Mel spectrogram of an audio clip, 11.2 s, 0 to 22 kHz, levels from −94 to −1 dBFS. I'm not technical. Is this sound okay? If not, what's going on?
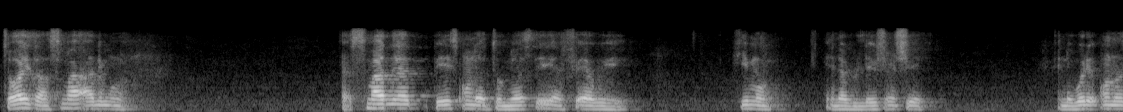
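Yes, this sound is okay, and nothing is going wrong in it.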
